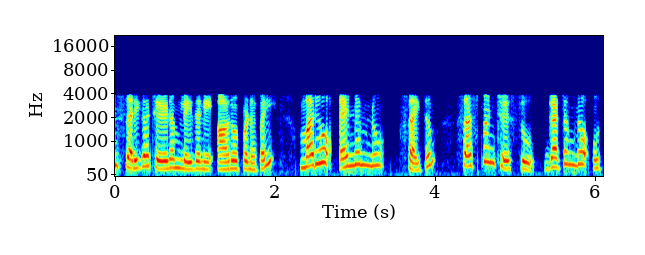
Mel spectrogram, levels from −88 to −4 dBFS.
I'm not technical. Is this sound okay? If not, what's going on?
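No. The whole recording has passed through the iLBC codec, a compression system used for internet phone calls. It keeps only the lower part of the sound, so everything above about 4 kHz is missing, and the damage is plainly audible. The speech sounds dull, slightly rough and a bit synthetic. A muffled microphone would only soften the sound, but this codec also adds that faintly artificial, rough grain to the speech.

There are also lost iLBC frames, at 2.67 to 2.71 s, just after "సరిగా చేయడంలేదనే ఆరోపణపై మరో". A small chunk of data, about 30 ms, never arrived. The decoder filled the hole by repeating the last bit of sound with some noise mixed in. You hear a brief held, buzzy smear rather than silence or a click, and the voice is normal again right after.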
